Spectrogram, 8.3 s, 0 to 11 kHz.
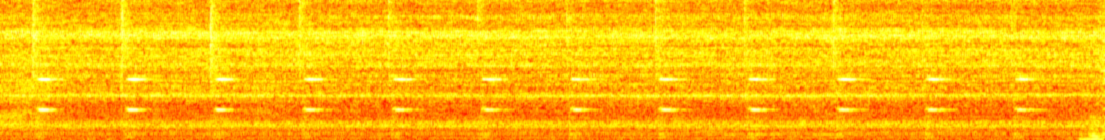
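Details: Q-switched ruby laser treating facial birthmark (Nevus of Ota) on female patient, repeated passes after gel patch: regular sharp clicks with brief tone, about 90 a minute, over steady machine hum.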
